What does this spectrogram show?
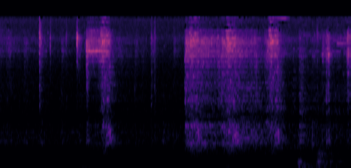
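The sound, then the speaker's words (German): Repeated clicky, crunching hits from a video game pickaxe mining blocks, a few separate strikes and then a denser run of rhythmic chipping, fairly quiet and with no voices. “Marshmallow, die Spitzhacke halt”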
